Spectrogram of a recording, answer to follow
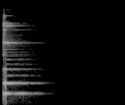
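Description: A single Windows system chime: a bright ding of several ringing tones that fades out within about a second.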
